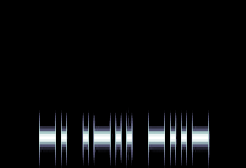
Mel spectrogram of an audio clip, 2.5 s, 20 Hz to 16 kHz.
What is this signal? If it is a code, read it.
Morse code, heard as a keyed tone, about 22 wpm, 700 Hz. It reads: NLX
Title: USA Call Sign Postfixes - 3 Letters 22wpm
